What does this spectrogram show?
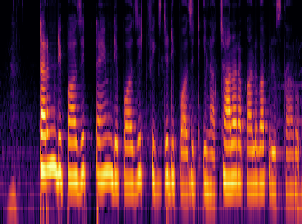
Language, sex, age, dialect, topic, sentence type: Telugu, female, 25-30, Southern, banking, statement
